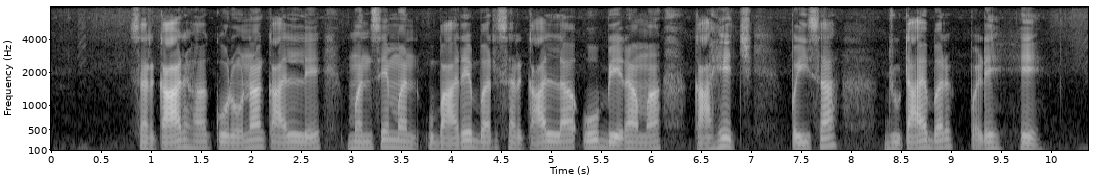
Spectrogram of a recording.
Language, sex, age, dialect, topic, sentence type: Chhattisgarhi, male, 25-30, Central, banking, statement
